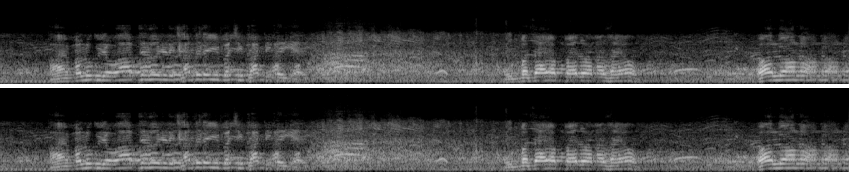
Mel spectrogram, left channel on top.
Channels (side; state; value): both; identical; correlation 1.00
